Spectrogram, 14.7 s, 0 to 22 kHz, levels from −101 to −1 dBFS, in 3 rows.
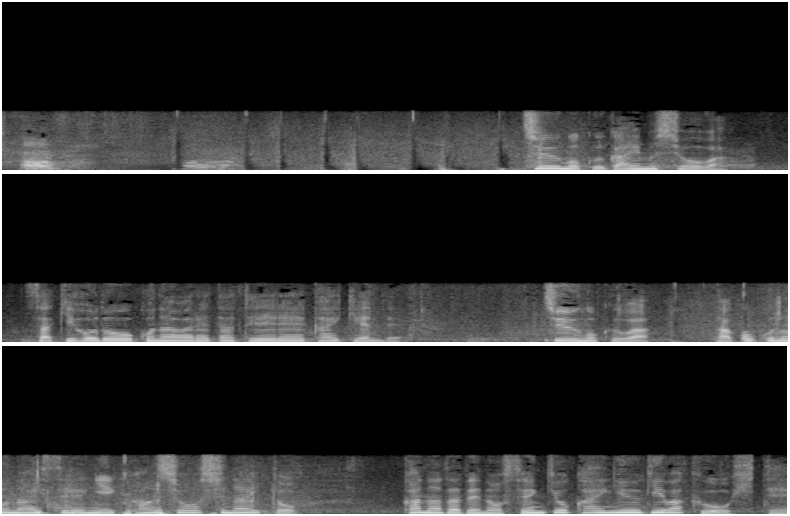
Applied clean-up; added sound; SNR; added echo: neural mask model Resemble Enhance denoiser.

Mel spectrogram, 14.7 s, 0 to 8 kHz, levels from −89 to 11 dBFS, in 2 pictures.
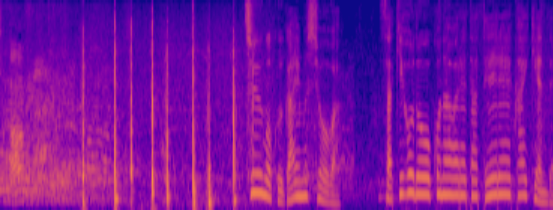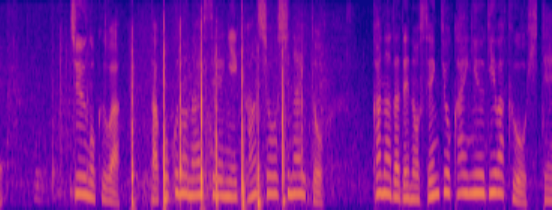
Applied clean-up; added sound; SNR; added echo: none; Walk, footsteps; -3 dB; none.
